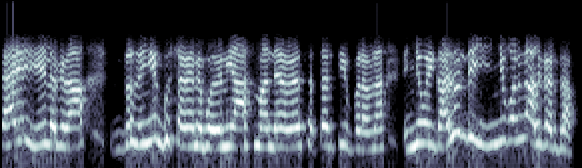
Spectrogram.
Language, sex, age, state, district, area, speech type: Dogri, female, 30-45, Jammu and Kashmir, Udhampur, urban, conversation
